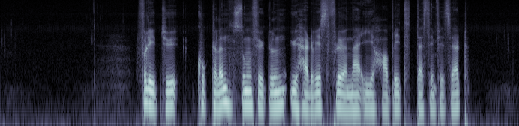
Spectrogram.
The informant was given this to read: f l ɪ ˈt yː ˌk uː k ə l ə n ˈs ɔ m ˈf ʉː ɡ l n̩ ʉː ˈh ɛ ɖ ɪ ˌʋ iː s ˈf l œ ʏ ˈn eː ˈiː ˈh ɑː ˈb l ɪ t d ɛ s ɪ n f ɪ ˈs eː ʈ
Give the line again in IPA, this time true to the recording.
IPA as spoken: f l ɪ ˈt yː ˌk uː k ə l ə n ˈs ɔ m ˈf ʉː ɡ l n̩ ʉː ˈh ɛ ɖ ɪ ˌʋ iː s ˈf l œ ʏ ˈn eː ˈiː ˈh ɑː ˈb l ɪ t d ɛ s ɪ n f ɪ ˈs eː ʈ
